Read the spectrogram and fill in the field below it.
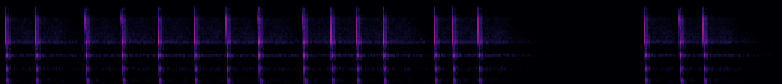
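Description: Short chiming menu clicks sound in quick succession, pausing briefly before a final few.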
